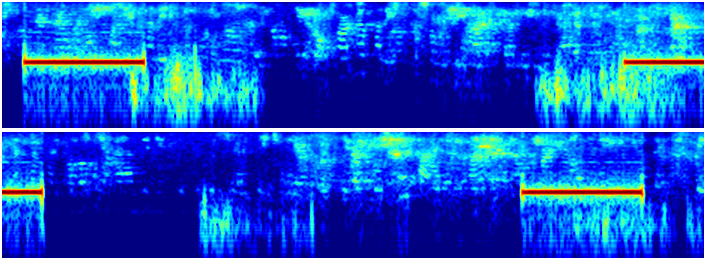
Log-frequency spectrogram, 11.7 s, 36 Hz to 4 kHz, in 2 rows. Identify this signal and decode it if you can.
Ringback tone (Europe, 425 Hz), with speech.
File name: out- -2015- - - .883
